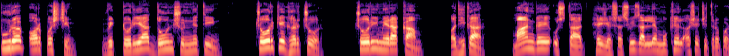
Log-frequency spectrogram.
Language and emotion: Goan Konkani, neutral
